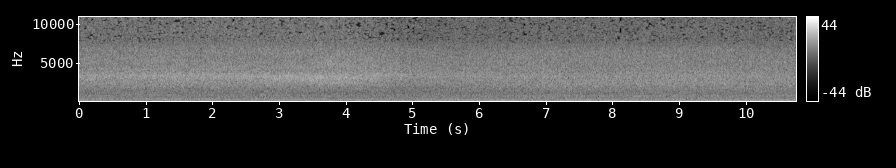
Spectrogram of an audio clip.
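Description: Steady loud rushing of air with the low hum of the 1JZ-GTE straight-six idling at about 1,000 rpm underneath, the engine at rest after a dyno pull.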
